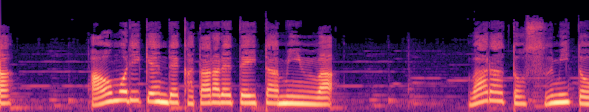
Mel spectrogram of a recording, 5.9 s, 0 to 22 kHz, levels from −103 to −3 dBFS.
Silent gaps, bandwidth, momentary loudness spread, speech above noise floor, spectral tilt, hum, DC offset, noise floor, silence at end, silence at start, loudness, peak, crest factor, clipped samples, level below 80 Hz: none; 11 kHz; 9 LU; 34 dB; -6.5 dB/octave; none; under 0.1%; -50 dBFS; 0 s; 0 s; -17 LUFS; -4 dBFS; 14 dB; under 0.1%; -58 dBFS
